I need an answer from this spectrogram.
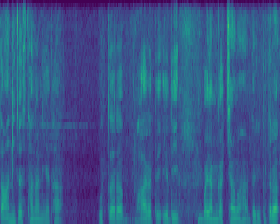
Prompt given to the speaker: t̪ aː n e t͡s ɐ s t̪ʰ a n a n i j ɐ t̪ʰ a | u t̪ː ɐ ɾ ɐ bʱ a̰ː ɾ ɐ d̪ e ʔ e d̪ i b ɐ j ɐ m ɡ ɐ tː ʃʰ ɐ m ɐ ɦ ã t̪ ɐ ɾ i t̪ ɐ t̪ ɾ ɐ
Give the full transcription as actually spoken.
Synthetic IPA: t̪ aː n i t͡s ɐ s t̪ʰ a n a n i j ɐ t̪ʰ a | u t̪ː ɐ ɾ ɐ bʱ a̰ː ɾ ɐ t̪ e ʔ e d̪ i b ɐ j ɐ m ɡ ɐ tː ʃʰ a m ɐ ɦ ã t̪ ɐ ɾ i t̪ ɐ t̪ ɾ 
